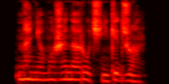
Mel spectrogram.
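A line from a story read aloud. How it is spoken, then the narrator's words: Quiet, gentle. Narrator (Russian): тихо проговорила Джен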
